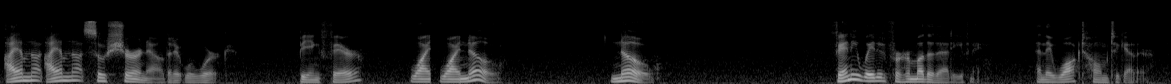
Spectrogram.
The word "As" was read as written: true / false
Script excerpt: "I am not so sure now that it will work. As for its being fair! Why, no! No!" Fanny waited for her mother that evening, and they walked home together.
false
